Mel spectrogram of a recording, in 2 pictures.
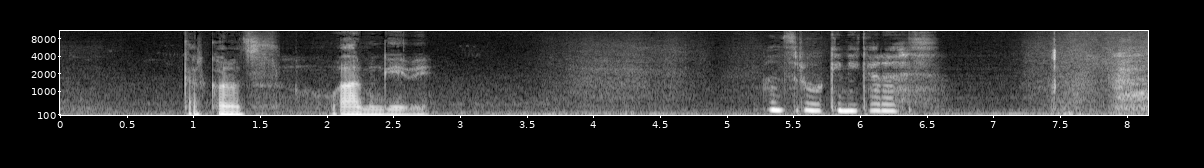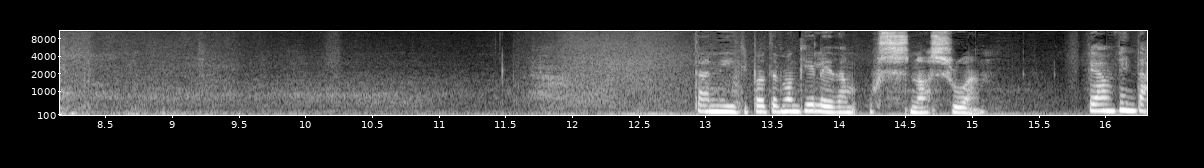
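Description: A man speaks quietly and sadly, close by.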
